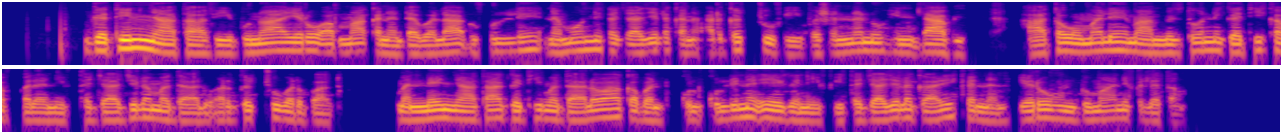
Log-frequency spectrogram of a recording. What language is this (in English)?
Oromo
